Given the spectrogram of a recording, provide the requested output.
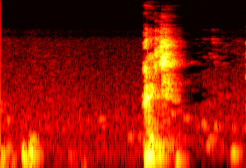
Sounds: Sneeze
